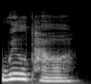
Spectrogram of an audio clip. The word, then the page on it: willpower: British English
